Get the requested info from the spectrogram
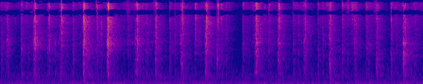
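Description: A tarot deck being shuffled by hand: a quick, irregular run of card clicks and slaps, several a second.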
